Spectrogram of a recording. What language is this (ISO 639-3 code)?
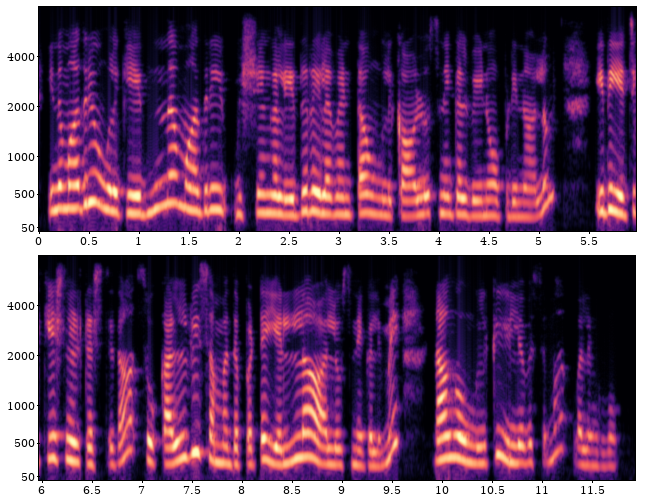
tam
